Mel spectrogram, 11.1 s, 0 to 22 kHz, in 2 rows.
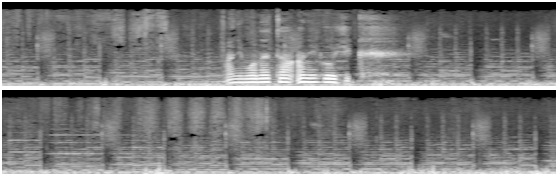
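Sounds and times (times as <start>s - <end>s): fingers rubbing soil off metal: 0.0s - 2.1s, 5.7s - 9.4s
background music: 0.0s - 11.0s.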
